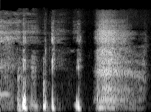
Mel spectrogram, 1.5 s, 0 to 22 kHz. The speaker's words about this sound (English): It's from before. That's from the six. That's the 600th episode sneeze. I've saved it for posterity.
